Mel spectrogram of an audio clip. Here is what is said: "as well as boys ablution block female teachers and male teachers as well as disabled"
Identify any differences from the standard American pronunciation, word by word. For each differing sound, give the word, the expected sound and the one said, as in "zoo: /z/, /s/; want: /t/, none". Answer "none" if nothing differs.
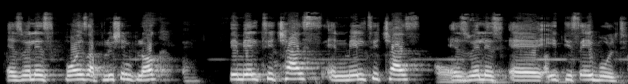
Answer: none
